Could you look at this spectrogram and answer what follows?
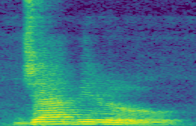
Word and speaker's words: jabiru: the day that is jabiru jabiru jabiru look at that spanish and most important syllable is ja and here you are the primary stress and you see jabru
